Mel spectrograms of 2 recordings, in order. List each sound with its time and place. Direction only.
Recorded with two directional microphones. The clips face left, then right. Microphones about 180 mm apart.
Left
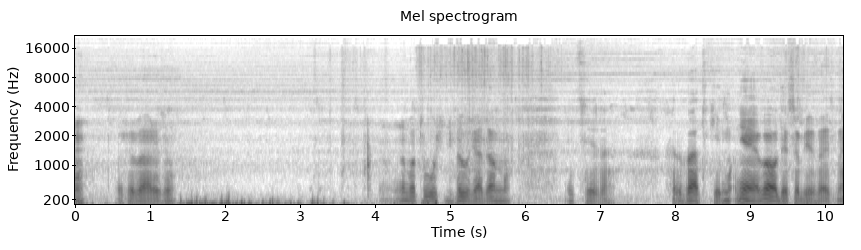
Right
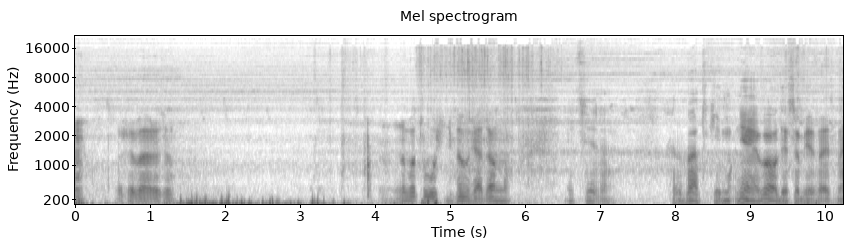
0.6 s speech: 40° left (ahead or behind)
3.9 s insect: 5° right (ahead or behind)
4.3 s speech: 35° left (ahead or behind)
6.1 s a sound: 40° left (ahead or behind)
7.9 s speech: 55° left (ahead or behind); by 10.1 s 30° left (ahead or behind)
